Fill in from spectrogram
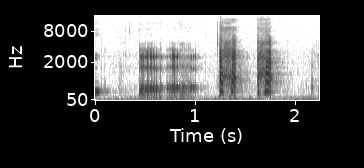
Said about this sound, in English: Yeah, he has a really deep voice, but he coughs like a little baby.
